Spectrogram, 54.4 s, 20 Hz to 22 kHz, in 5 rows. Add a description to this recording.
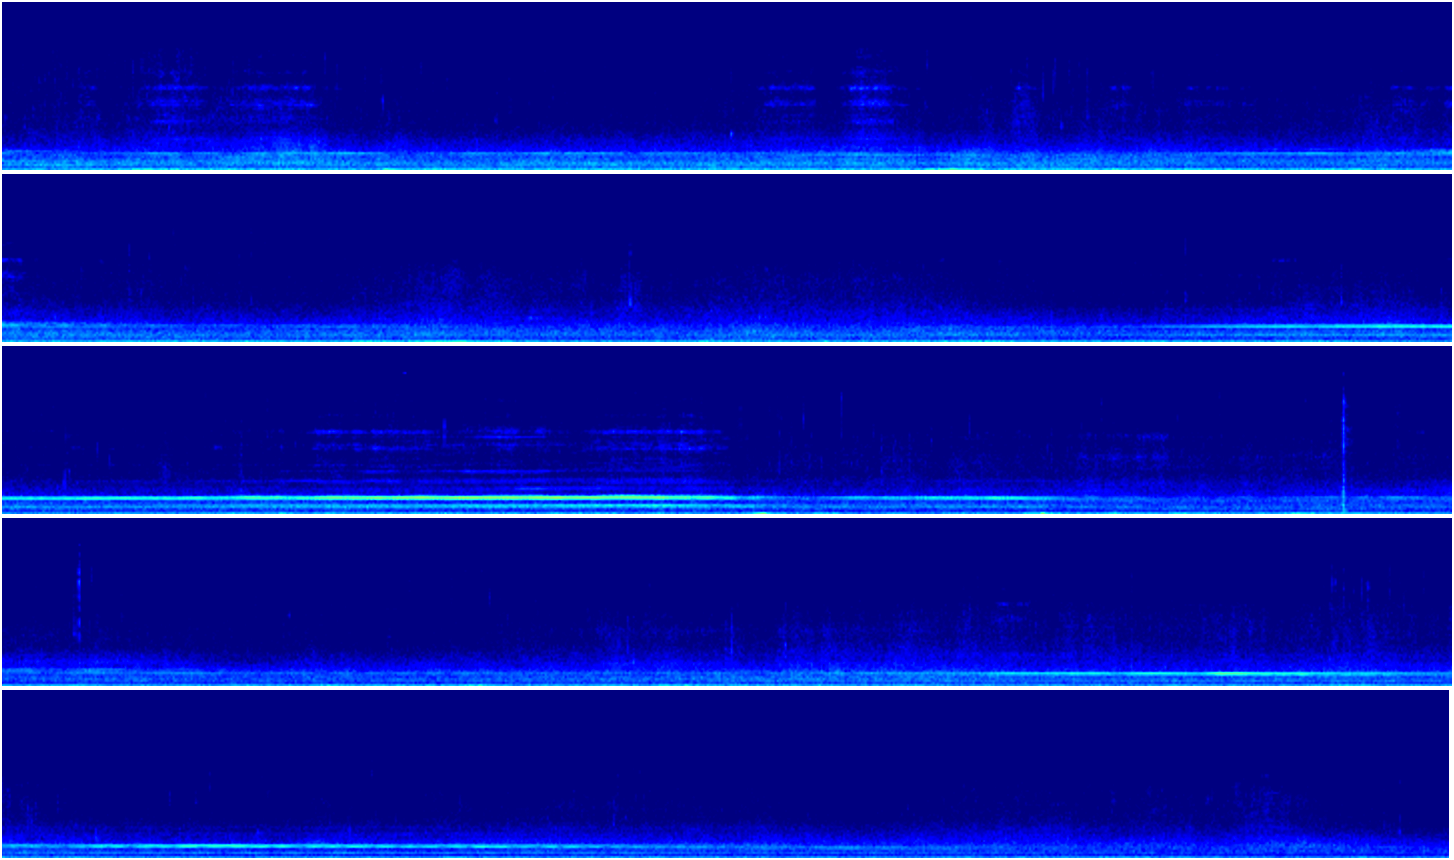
The public wind harps designed by Mark Garry with the traffic of the N4 passing between Sligo and Dublin.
